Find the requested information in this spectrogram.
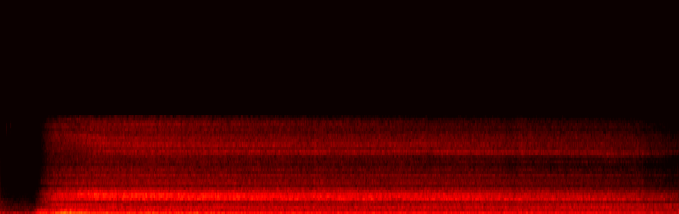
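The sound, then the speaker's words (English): Slow, steady breathing during a guided breathing exercise, heard as one long, even breath of soft airy noise that starts abruptly and holds for several seconds, fading only slightly toward the end, with no talking. “Breathe in, three, hold, and out.”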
